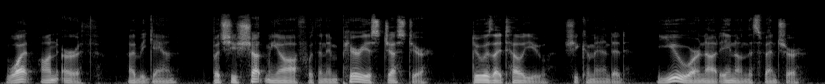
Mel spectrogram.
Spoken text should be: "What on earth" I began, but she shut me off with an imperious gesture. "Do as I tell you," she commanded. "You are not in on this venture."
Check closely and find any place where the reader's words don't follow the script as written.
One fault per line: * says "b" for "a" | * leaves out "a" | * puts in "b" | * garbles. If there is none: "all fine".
all fine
